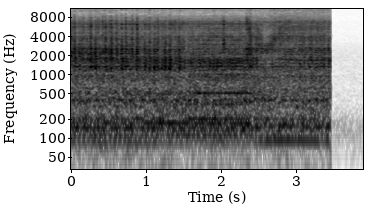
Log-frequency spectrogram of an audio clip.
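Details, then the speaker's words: 2008 Mazda 6 MZR-CD diesel wagon restarted to move it: a harsh, hissy tac-tac clatter from the power steering pump starved of fluid, with jerky steering. A sensor blew off, turning a small leak into torrents of fluid. "Et en fait, la pompe de direction assistée faisait ce bruit horrible. Quand on tournait le volant, ça saccadait."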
